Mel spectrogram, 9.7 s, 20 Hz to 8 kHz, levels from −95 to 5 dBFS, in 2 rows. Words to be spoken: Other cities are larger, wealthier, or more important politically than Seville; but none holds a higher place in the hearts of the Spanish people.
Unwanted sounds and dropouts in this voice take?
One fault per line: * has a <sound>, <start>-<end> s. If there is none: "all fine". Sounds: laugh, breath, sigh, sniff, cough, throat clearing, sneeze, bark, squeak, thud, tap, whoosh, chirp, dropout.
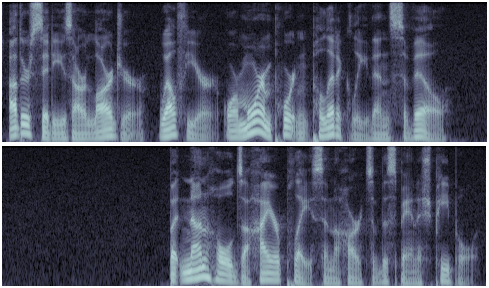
all fine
